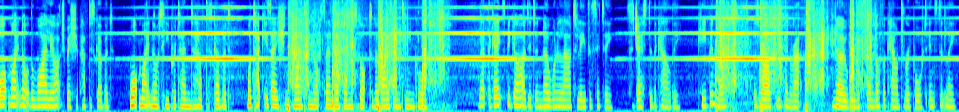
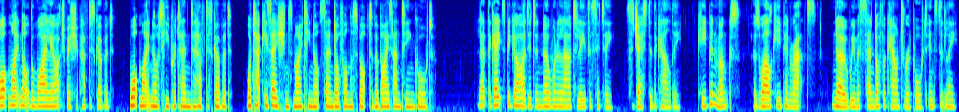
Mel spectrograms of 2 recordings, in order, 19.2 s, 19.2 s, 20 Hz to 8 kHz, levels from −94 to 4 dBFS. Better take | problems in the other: second | background sound (Walk, footsteps + Bowed string instrument); 2 dB above the speech

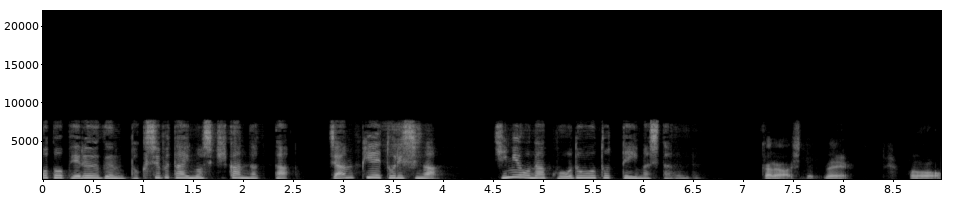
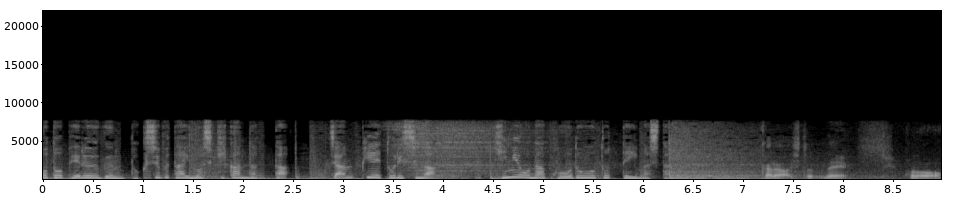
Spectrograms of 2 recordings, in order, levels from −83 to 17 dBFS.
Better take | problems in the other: second | noise reduction (neural mask model DeepFilterNet 3)

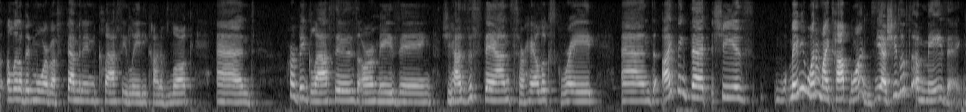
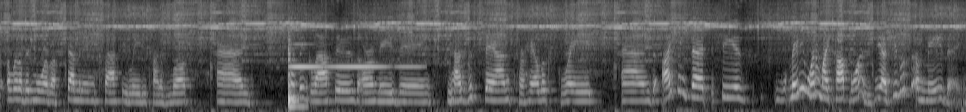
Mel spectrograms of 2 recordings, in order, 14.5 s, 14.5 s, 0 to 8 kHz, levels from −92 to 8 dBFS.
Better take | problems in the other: first | background sound (Acoustic guitar + Screech); 3 dB above the speech

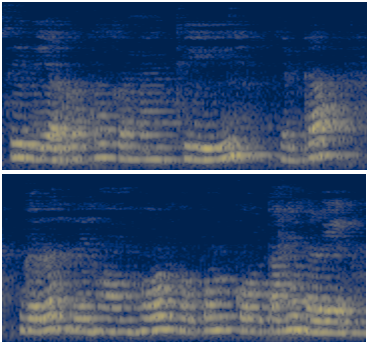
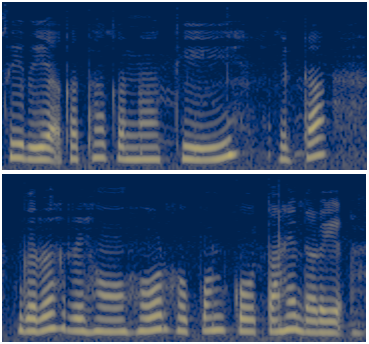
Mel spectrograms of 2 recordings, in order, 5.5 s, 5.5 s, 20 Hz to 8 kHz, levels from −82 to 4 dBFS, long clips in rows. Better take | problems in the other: second | room echo; dies away in 0.7 s

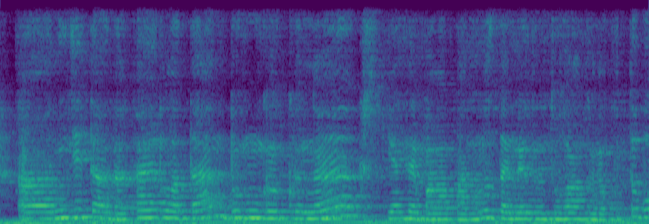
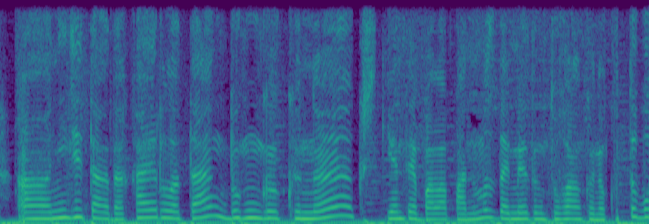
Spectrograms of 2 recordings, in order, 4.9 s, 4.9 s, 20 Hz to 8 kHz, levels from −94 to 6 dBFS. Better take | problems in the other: second | room echo; dies away in 0.8 s

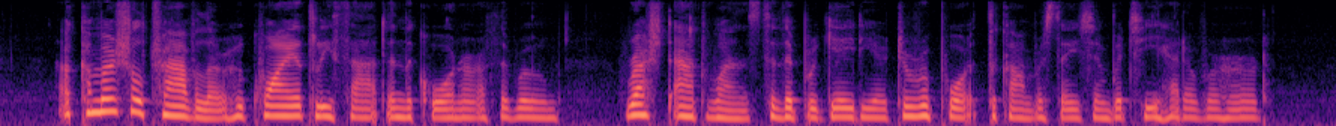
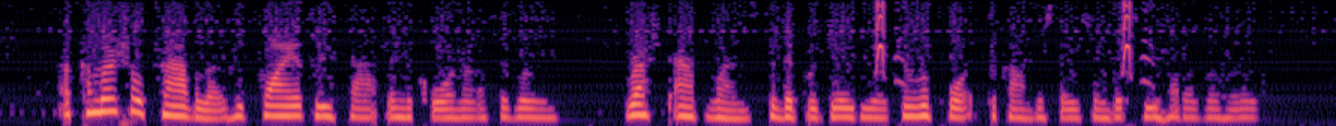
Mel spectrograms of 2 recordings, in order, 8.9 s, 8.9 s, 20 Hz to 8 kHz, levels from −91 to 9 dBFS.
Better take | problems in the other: first | noise reduction (classical method spectral subtraction)

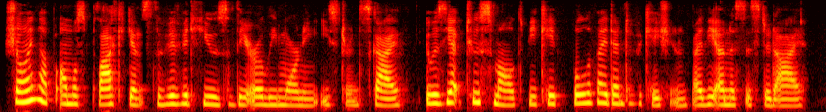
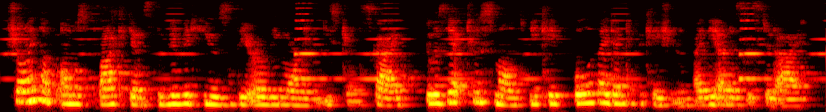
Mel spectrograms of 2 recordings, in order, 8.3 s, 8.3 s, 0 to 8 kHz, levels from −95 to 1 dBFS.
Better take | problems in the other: first | noise reduction (classical method WPE with log-MMSE)

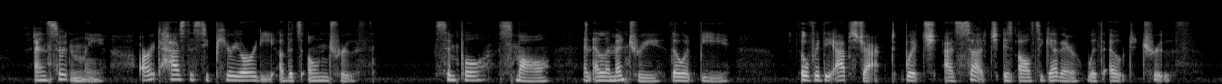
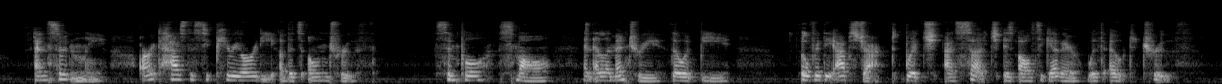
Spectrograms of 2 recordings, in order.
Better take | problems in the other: first | room echo; dies away in 0.2 s

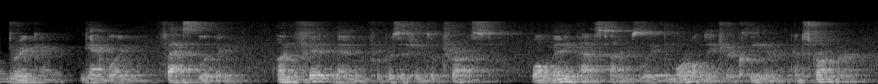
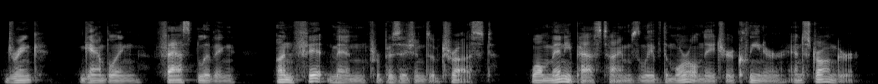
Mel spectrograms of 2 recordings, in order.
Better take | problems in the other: second | background sound (Stream); 18 dB below the speech // room echo; dies away in 1 s

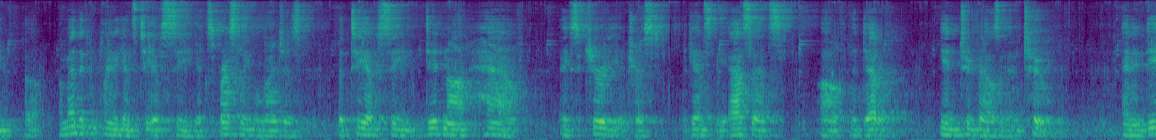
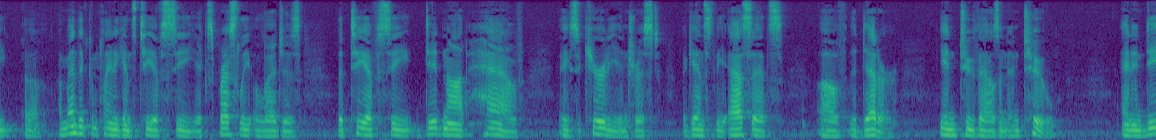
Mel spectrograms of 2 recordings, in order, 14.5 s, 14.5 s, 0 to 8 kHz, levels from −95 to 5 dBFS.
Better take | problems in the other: second | noise reduction (neural separator model SepFormer DNS4)

